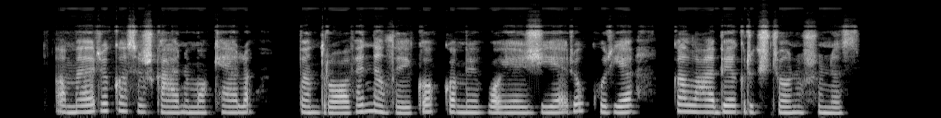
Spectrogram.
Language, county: Lithuanian, Klaipėda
